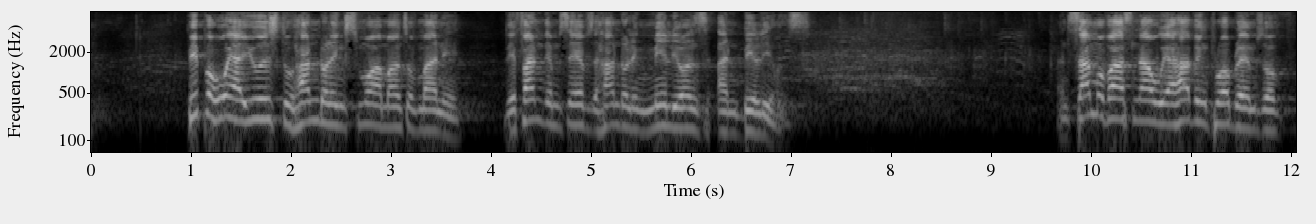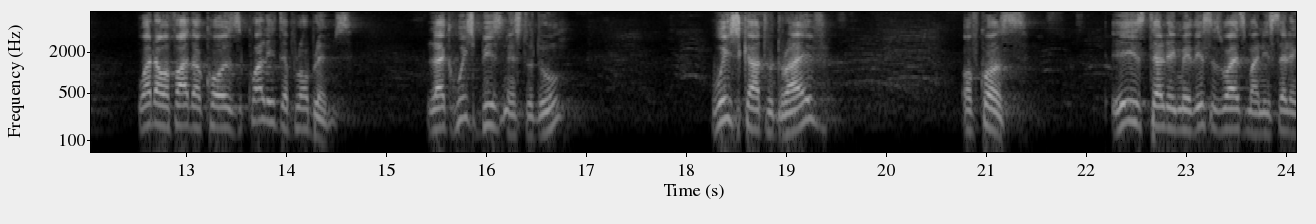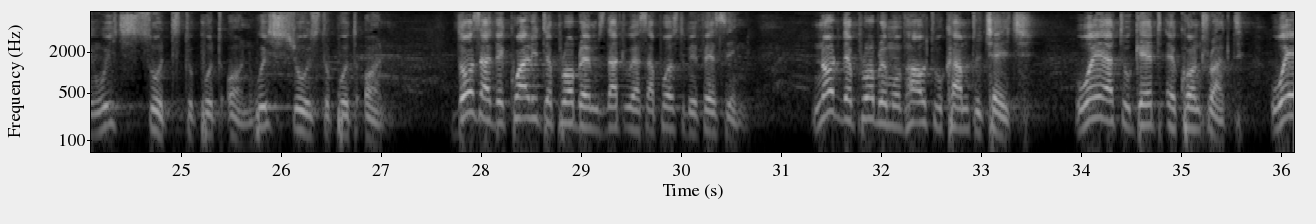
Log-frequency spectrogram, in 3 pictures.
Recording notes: DIPLOMATIC SERVICE LIVE | ECG CHURCH.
